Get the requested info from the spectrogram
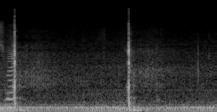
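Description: Two sharp blows struck on a felling wedge driven into the backcut of a fir, the first just after the start and the second about a second later, each with a short ring. A skid steer's diesel engine idles steadily underneath.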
